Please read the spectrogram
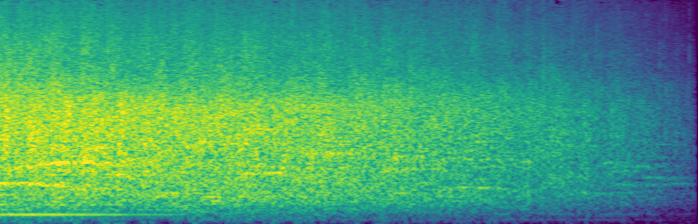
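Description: Audience applauding after a sung piece, with the last held note of the music ending about two seconds in; the applause then fades out steadily to silence.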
